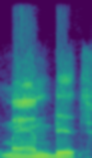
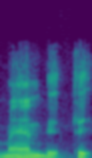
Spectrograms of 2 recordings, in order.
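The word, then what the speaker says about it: Manbij: I think the other one's a funny name, the Manbitch, M-A-N-B-I-J. Manbitch. Yeah. But they pronounce it sounds like man bitch.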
